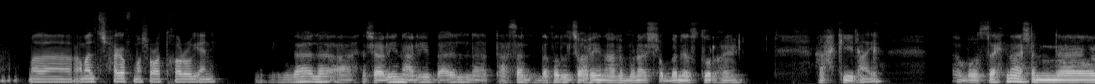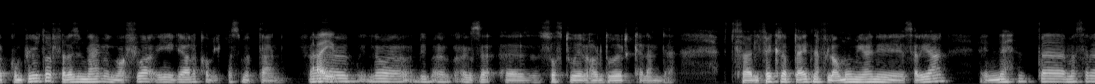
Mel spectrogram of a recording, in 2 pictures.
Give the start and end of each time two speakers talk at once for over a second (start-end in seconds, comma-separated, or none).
none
